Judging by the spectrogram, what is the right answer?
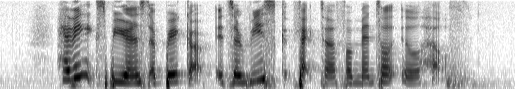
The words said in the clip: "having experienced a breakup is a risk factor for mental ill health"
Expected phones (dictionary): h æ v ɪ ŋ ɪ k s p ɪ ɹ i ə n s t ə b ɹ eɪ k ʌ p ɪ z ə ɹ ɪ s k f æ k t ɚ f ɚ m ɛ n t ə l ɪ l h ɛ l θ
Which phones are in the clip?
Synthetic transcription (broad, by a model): h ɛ v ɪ ŋ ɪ k s p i ɹ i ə n s t ə b ɹ eɪ k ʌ p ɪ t ə ɹ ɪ s k f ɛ k t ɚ f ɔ m ɛ n t ə l ɪ l h ɛ l θ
